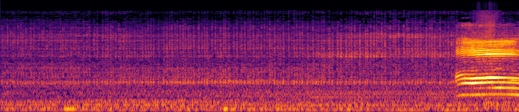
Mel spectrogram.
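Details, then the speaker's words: Three-year-old Panasonic inverter split aircon, just cleaned and weak cooling with no freon leak or parts fault: even outdoor-unit hum, then a loud buzzing rattle with whine that comes and goes; technician suspects a mechanical compressor problem. "So, pabalik-balik ho ang ingay. Ibig sabihin talaga mga kamaster, malaki ang possibility na may problema ho ang mechanical ng ating compressor."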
